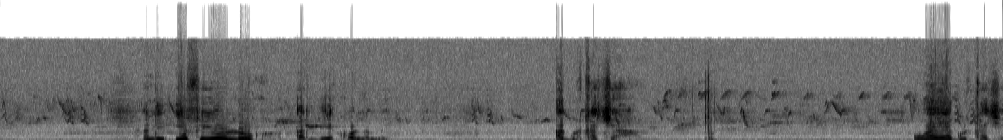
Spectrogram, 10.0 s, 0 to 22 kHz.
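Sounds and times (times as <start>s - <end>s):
outdoor background noise: 0.0s - 10.0s
small birds chirping: 0.0s - 10.0s.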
